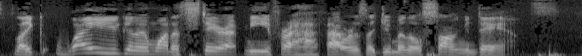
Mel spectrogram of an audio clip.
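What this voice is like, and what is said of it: High, flamboyant drag-queen-like voice. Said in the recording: “You sound like a great drag queen ... I'm not putting on a voice ... this is my voice. Like, I don't have, like, a man voice where I try and lower it down.”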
